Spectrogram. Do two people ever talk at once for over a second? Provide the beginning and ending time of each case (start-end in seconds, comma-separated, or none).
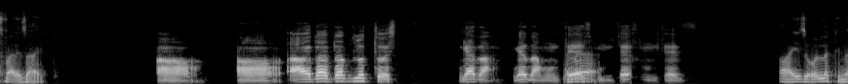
none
